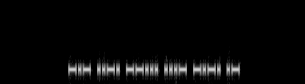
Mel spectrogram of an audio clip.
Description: Morse code, heard as a keyed tone, about 47 wpm, 700 Hz. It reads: KF7VCA
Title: USA Call Signs - 6 Characters - 4x Character Spacing - 50wpm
